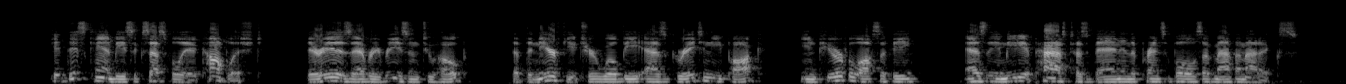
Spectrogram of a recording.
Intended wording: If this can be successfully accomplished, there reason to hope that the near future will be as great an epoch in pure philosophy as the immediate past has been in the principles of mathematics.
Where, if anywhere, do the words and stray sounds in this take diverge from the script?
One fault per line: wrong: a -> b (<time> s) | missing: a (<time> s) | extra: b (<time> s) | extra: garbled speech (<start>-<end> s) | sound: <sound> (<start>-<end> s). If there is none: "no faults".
extra: is every (3.2 s)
